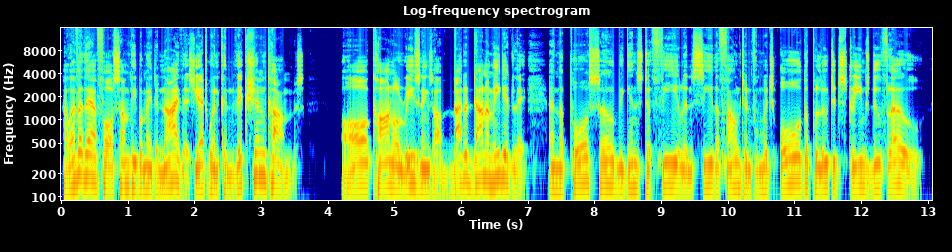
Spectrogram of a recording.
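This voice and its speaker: Guy reading an old fashioned sermon, grave dramatic oratory, medium pitch, dry close sound no room. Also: expressive, no room sound. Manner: solemn, exhorting, rhetorical questioning with weighty pauses. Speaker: reader of a historic sermon.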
